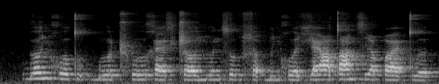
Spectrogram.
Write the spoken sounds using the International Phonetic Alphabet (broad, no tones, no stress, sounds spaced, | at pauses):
ɡ ʌː ɲ χʷ ʌː tʷ ɛ ʔ ɡ͡b ʊː ʈ͡ʂʰ ʊː x æː s ʈ͡ʂ ʌː ɲ ʊː n s ʊː ɡ ɬ ʌ ʔ ɡ͡b ə ɲ χʷ ɛː ç æː tˤ əː n s iː qʷ æː ʔ tʷ əː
